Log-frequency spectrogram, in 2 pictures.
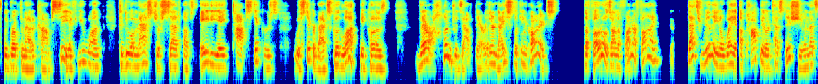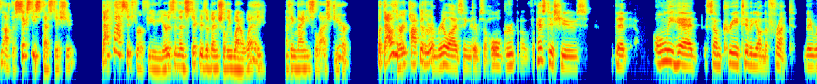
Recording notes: I zoomed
